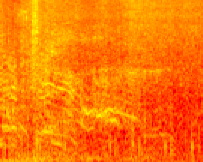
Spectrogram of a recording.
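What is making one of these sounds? A fire burns with a roar.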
